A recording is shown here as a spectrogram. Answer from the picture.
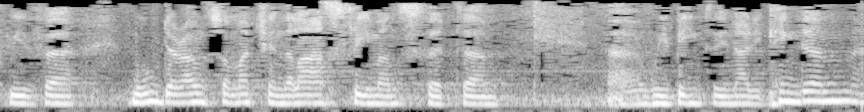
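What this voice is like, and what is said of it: Welsh accent. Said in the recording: “from my accent you realize I'm not a native southern dweller, nor am I from North Carolina by birth. But my wife Anne and I are from Wales originally”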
